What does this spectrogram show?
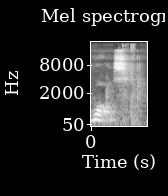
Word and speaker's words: was: So thinking about that, because it's a common exception word, it's not spelt how it sounds. So was. W, A, and S.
